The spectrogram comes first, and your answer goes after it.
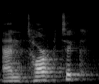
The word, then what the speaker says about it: Antarctic: The C in the middle is not silent. Similarly, Antarctic and Antarctica.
